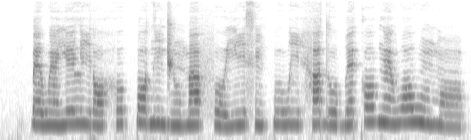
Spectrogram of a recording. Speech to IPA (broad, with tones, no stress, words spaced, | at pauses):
k͡pɛ˨wɛ̃˨je˧li˨ ɾɔ˨ ho˧k͡pɔ˧ dĩ˧d͡ʒũ˨ma˧ fo˨ ji˧sĩ˨k͡pu˧wi˧ ha˦do˧ bɛ˧kɔ˦ɡɛ̃˧wɔ˦ wũ˦ mɔ̃˧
